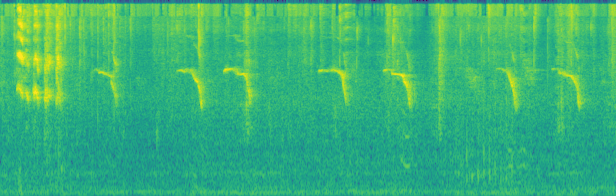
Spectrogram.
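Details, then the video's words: Albino and Fischer's lovebirds eating and playing, giving short high downward-sweeping chirps roughly once a second, with a burst of wing flapping or rustling at the start. "Lovebirds Chirping Sounds"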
